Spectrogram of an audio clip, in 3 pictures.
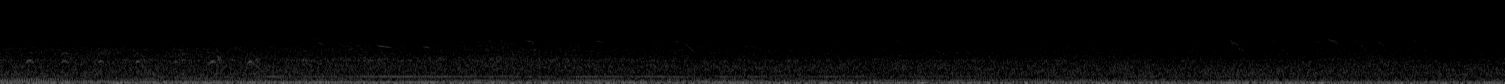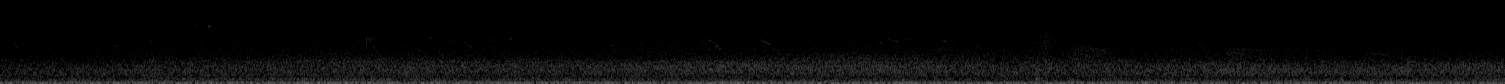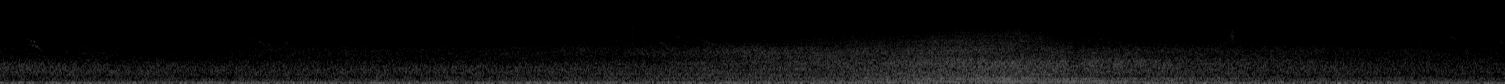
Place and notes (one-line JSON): {"title": "太湖, Kinmen County - At the lake", "date": "2014-11-04 16:12:00", "description": "At the lake, Birds singing, Wind, In the woods\nZoom H2n MS+XY", "latitude": "24.44", "longitude": "118.43", "altitude": "22", "timezone": "Asia/Taipei"}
